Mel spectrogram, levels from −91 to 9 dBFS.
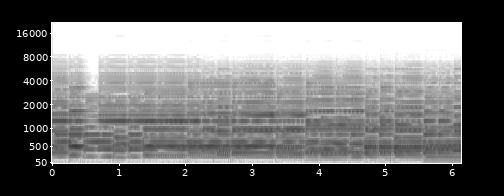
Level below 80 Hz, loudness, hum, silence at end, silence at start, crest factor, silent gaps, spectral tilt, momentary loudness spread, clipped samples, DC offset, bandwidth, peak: -74 dBFS; -23 LUFS; none; 0 s; 0 s; 14 dB; none; -4.5 dB/octave; 3 LU; under 0.1%; under 0.1%; 7.8 kHz; -10 dBFS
